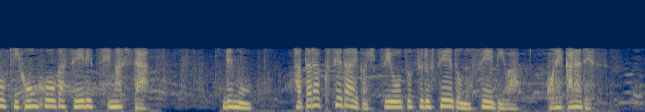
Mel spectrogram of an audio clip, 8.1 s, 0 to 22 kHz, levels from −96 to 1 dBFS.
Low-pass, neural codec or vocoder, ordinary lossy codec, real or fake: 3.6 kHz; none; none; real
